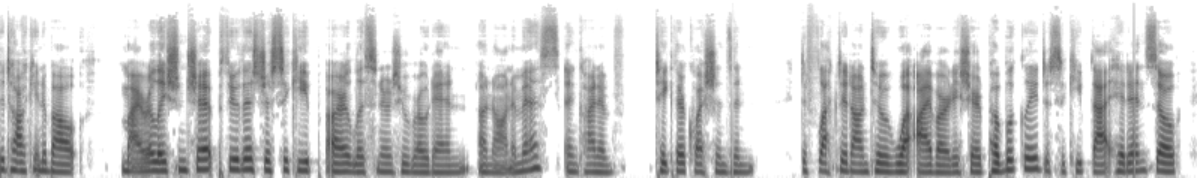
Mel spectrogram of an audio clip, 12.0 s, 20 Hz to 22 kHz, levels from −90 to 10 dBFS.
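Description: A gap between stream segments at 3.29 s (after "this just to keep"), 7.31–7.33 s (after "take their questions") and 11.33 s (after "publicly just to keep") drops in silence where segments lasting 4 s fail to meet. Each is a hard-edged dropout of about 15–19 ms, showing as a flat waveform notch and a thin blank vertical stripe on a spectrogram.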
